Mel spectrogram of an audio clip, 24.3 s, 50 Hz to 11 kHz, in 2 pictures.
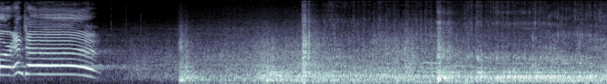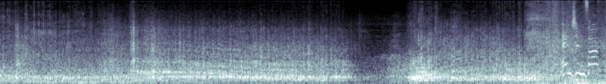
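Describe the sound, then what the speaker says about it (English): Race car engines fire up and run at the Austin track for the 2023 XPEL 225, a broad steady roar that stays loud for most of the clip, dipping briefly near the end, with a voice heard at the very start. "Engines are fired at one of the most beautiful tracks on this circuit."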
